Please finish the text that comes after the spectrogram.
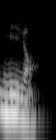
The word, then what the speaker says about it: Milan: Donc on dit Milan.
